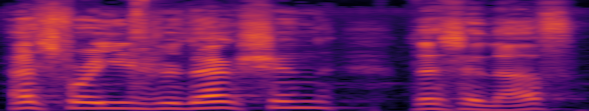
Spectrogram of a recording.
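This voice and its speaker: A man hosting a talk show interview, speaking with halting, hesitant phrasing. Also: high-pitched, a little mellow.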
